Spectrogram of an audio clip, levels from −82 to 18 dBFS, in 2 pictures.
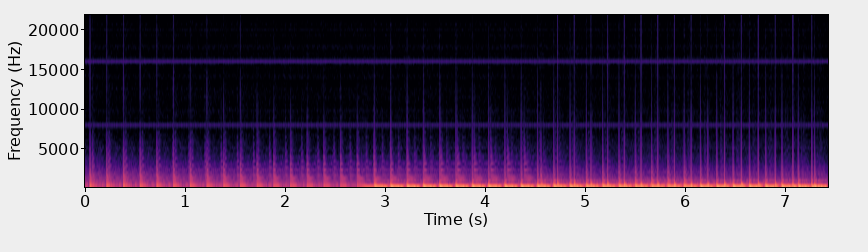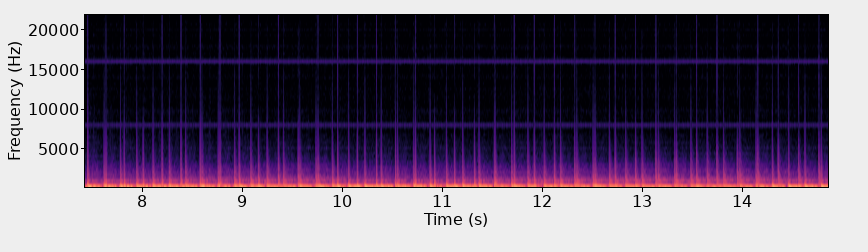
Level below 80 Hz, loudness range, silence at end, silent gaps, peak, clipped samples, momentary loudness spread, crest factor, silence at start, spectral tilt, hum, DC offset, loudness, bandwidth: -54 dBFS; 4 LU; 0 s; none; -2 dBFS; under 0.1%; 14 LU; 12 dB; 0 s; -8.5 dB/octave; none; under 0.1%; -14 LUFS; 4.6 kHz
